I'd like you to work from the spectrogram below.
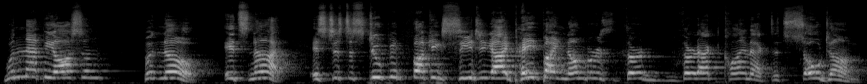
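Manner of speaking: loud, high, fed-up rant about the climax; exasperated rant. Real, not acted. Complaining to viewers about the CGI climax, loud exasperated rant. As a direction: vent at the lazy ending, full force.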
